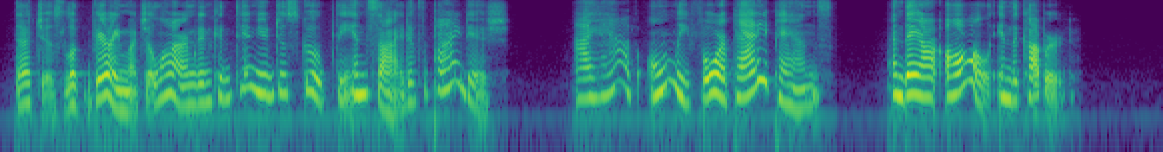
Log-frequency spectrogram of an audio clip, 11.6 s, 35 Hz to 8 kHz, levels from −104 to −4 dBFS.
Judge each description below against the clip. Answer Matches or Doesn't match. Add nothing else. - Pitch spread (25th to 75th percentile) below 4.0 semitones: Doesn't match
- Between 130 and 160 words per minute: Matches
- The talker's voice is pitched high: Matches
